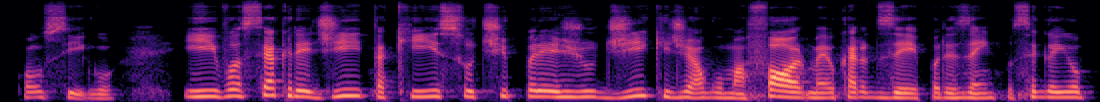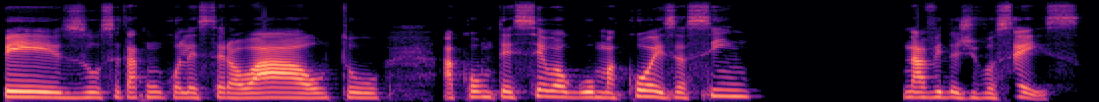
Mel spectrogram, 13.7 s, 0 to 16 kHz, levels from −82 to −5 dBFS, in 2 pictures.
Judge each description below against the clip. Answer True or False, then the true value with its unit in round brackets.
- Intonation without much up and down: False (3.0 semitones)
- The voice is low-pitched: False (185 Hz)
